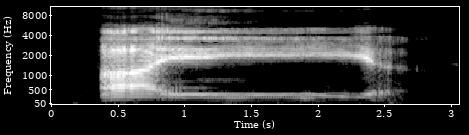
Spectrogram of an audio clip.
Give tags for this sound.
Death Die Zombie

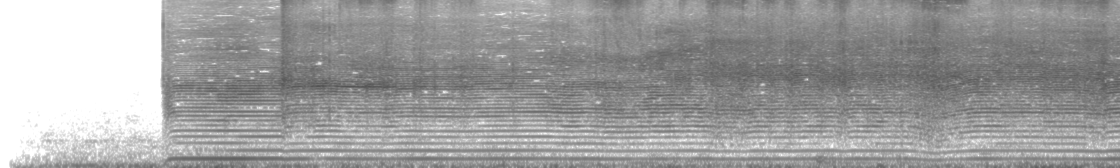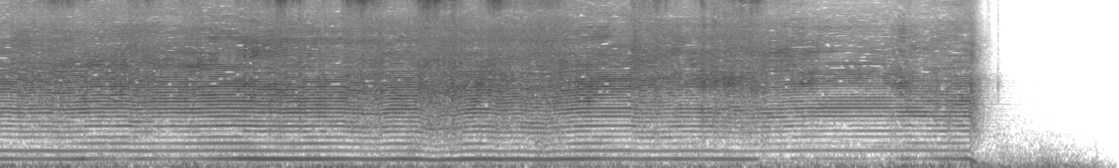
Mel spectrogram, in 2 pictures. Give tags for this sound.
bathroom beard razor shave shaver

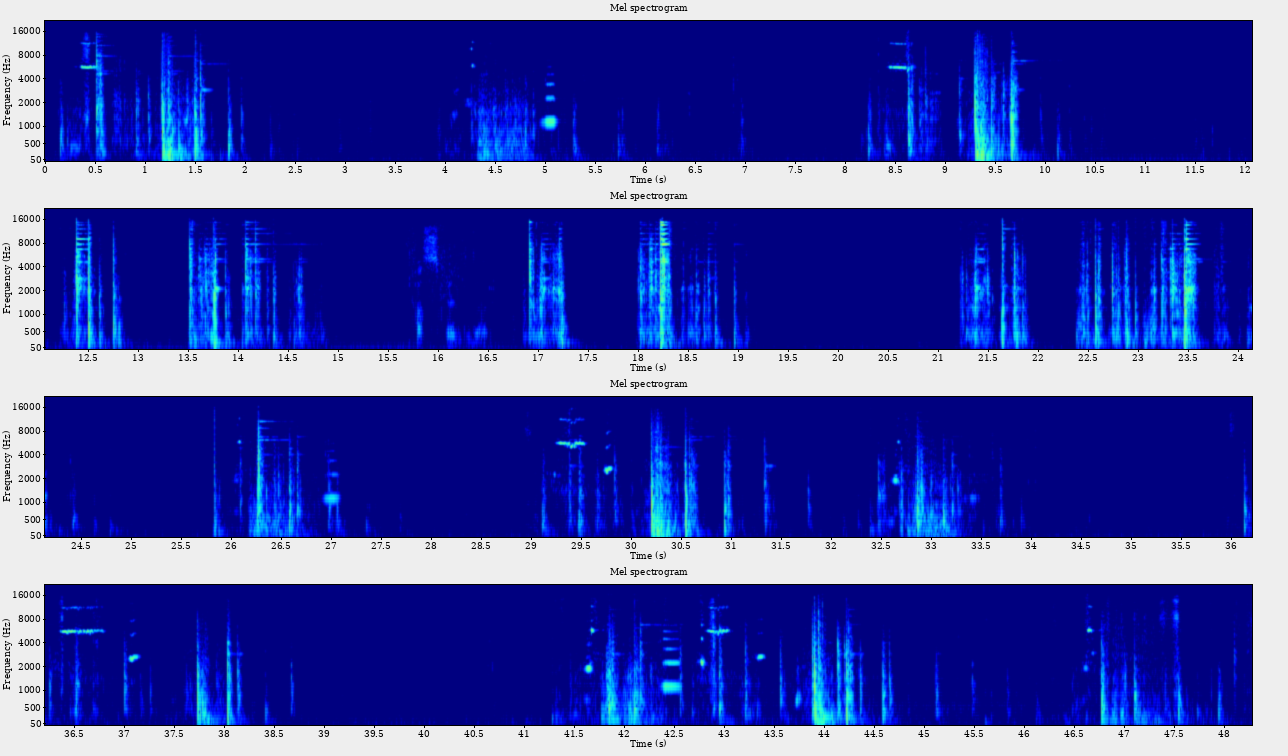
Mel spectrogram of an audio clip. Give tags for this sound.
close door metalhandle open squeak

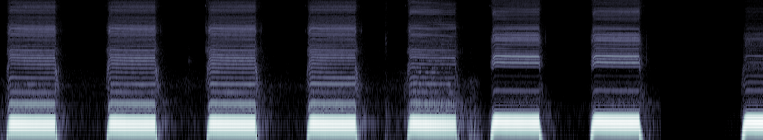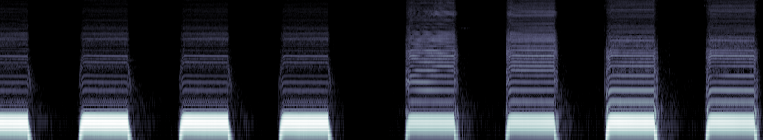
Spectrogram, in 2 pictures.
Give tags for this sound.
vibration shake phone

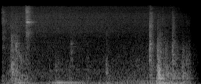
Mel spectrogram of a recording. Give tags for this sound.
bus door open transportation

